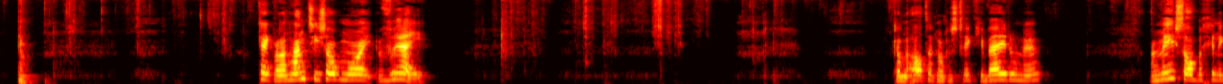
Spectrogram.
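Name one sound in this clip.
Paper rustles and crinkles as it is folded and handled.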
